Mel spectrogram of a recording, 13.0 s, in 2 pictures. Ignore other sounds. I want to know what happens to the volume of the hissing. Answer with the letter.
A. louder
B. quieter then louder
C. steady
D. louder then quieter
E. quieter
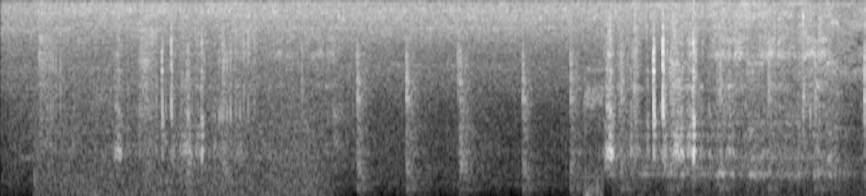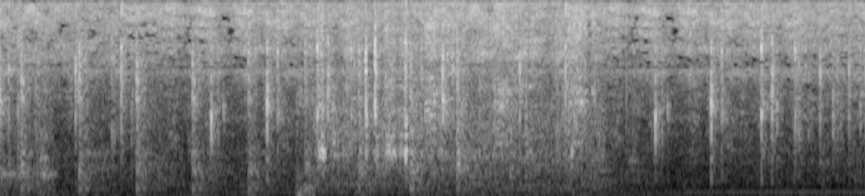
C.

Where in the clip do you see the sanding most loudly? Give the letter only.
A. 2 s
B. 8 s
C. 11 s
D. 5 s
D.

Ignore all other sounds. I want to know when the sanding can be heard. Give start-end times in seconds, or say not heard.
0.7-2.8, 4.3-6.3, 8.7-11.1.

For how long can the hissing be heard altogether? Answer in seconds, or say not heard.
13 s.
